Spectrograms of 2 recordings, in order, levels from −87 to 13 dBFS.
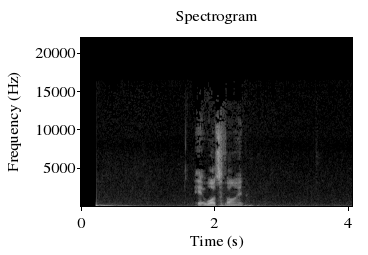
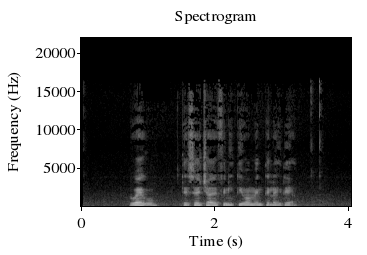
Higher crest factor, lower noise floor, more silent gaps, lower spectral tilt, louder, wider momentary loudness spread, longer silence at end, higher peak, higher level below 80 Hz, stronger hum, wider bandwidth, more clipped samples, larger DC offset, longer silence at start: about the same, 26 dB vs 22 dB; about the same, -61 dBFS vs -59 dBFS; neither; second, -3 dB/octave vs -6 dB/octave; about the same, -27 LUFS vs -28 LUFS; first, 25 LU vs 22 LU; first, 1.4 s vs 0.45 s; about the same, -8 dBFS vs -8 dBFS; first, -48 dBFS vs -62 dBFS; neither; about the same, 16.5 kHz vs 16.5 kHz; neither; neither; second, 0.2 s vs 0.75 s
